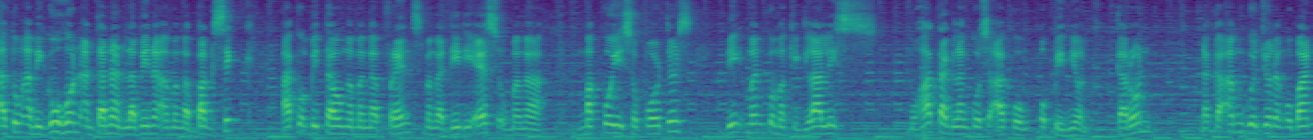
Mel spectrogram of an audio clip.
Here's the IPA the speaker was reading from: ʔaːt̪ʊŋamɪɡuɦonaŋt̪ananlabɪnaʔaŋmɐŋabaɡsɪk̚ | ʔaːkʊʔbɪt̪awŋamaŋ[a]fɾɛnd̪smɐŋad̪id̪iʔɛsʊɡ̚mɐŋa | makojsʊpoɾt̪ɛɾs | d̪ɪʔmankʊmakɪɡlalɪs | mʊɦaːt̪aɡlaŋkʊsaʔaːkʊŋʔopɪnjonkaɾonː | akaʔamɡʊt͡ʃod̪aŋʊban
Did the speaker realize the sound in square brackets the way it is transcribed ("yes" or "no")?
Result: yes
